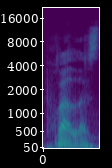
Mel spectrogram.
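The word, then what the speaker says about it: Puelles: Puellas.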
